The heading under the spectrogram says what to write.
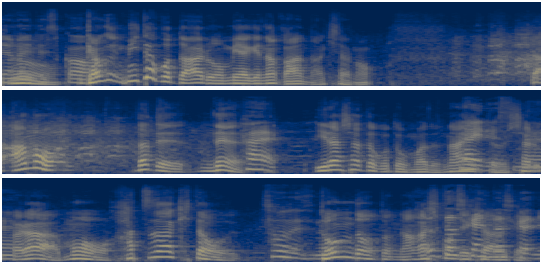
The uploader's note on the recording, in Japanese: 公開収録！in東京スカイツリータウン。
